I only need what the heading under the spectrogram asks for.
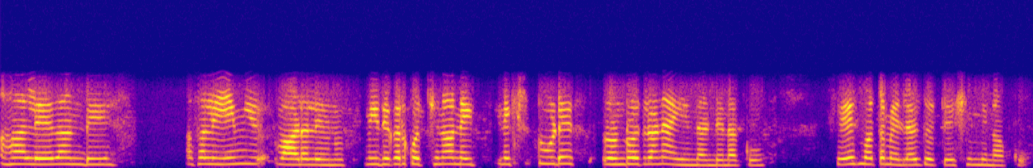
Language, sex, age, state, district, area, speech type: Telugu, female, 18-30, Telangana, Vikarabad, urban, conversation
